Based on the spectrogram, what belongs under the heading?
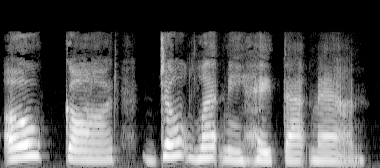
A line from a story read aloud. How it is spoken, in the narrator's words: hatred and resentment taking complete possession of her, and she cried out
